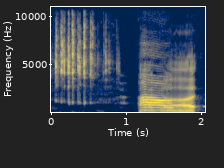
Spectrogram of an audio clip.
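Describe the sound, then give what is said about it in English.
Dice clatter and tumble across a hard surface in a quick burst of sharp clicks for about a second, followed after a brief pause by a sustained, wavering vocal tone. “I rolled. I didn't need to roll.”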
